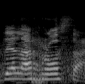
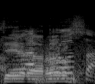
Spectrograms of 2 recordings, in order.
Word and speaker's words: de la Rosa: It's de la Rosa. You got to roll your R's. De la Rosa.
